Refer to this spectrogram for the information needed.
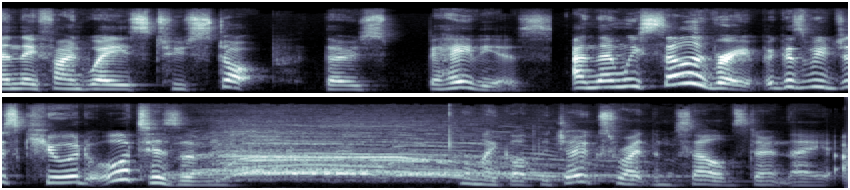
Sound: cheering souds

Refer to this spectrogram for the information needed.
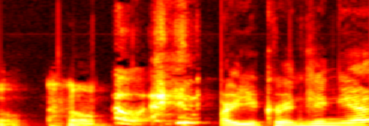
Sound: laughs

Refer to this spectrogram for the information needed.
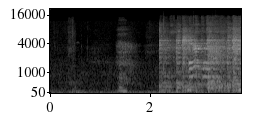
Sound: sigh

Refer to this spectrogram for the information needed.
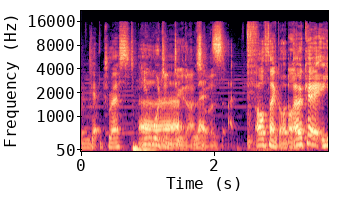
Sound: blows raspberry

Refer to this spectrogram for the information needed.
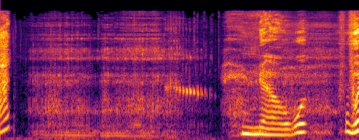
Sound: snoring

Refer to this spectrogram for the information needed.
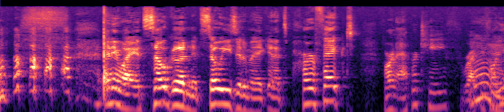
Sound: laugh

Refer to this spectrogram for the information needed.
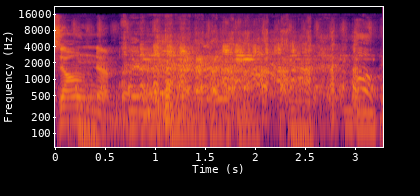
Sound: laughter

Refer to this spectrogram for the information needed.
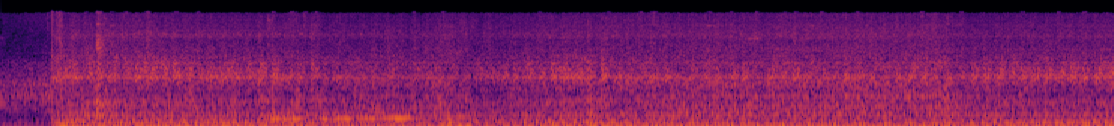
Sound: machine starts

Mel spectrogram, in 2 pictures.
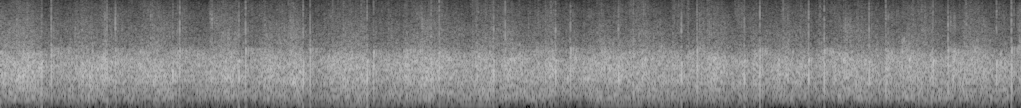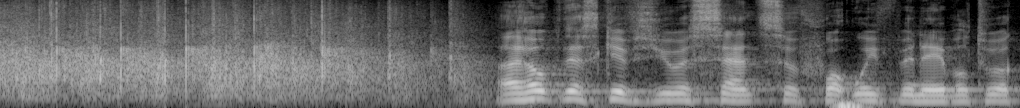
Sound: applause

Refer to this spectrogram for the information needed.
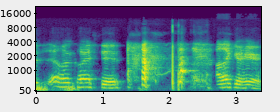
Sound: laughs

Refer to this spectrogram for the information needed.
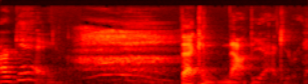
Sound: gasps

